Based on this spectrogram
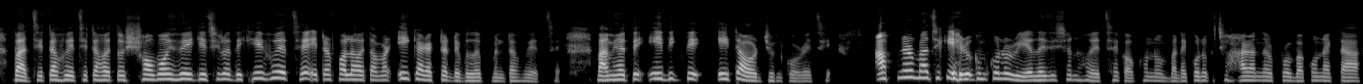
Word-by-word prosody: বা, 200 Hz, -, +9 dB, 0.2 s
যেটা 215 Hz, +2 st, +1 dB
হয়েছে 205 Hz, -1 st, -1 dB
এটা 210 Hz, -, -1 dB
হয়তো 205 Hz, +1 st, -1 dB, 0.2 s
সময় 235 Hz, +1 st, +3 dB
হয়ে 250 Hz, 0 st, +6 dB
গিয়েছিল 240 Hz, +1 st, -1 dB
দেখেই 270 Hz, +5 st, 0 dB
হয়েছে। 280 Hz, -3 st, +2 dB
এটার 230 Hz, 0 st, -3 dB
ফলে 230 Hz, -1 st, +3 dB
হয়তো 210 Hz, 0 st, -2 dB
আমার 210 Hz, +1 st, -4 dB
এই 275 Hz, -, +3 dB
character 205 Hz, -3 st, +1 dB
development-টা 165 Hz, -1 st, -6 dB
হয়েছে 145 Hz, -4 st, -13 dB, 0.4 s
বা -, -, +5 dB
আমি 210 Hz, -, -1 dB
হয়তো 235 Hz, +2 st, +1 dB, 0.2 s
এই 265 Hz, -, +4 dB
দিক 260 Hz, -, -4 dB
দিয়ে 245 Hz, -3 st, +3 dB, 0.3 s
এইটা 250 Hz, +1 st, +1 dB
অর্জন 170 Hz, 0 st, -7 dB
করেছি। 145 Hz, -1 st, -12 dB, 0.6 s
আপনার 320 Hz, +3 st, +2 dB
মাঝে 300 Hz, -1 st, +2 dB
কি -, -, 0 dB
এরকম 245 Hz, +1 st, +3 dB
কোনো 260 Hz, -1 st, +1 dB
realization 195 Hz, +3 st, -3 dB
হয়েছে 170 Hz, +3 st, -7 dB
কখনো? 175 Hz, +4 st, -11 dB, 0.2 s
মানে 165 Hz, +1 st, -7 dB
কোনো 190 Hz, -, -5 dB
কিছু 185 Hz, +5 st, -11 dB
হারানোর 185 Hz, -1 st, -3 dB
পর 185 Hz, -, -6 dB
বা 165 Hz, -, -3 dB
কোনো 180 Hz, -1 st, -8 dB
একটা 165 Hz, -1 st, -3 dB
205 Hz, 190 wpm, -23 LUFS, 175-245 Hz, 0.6 s, বা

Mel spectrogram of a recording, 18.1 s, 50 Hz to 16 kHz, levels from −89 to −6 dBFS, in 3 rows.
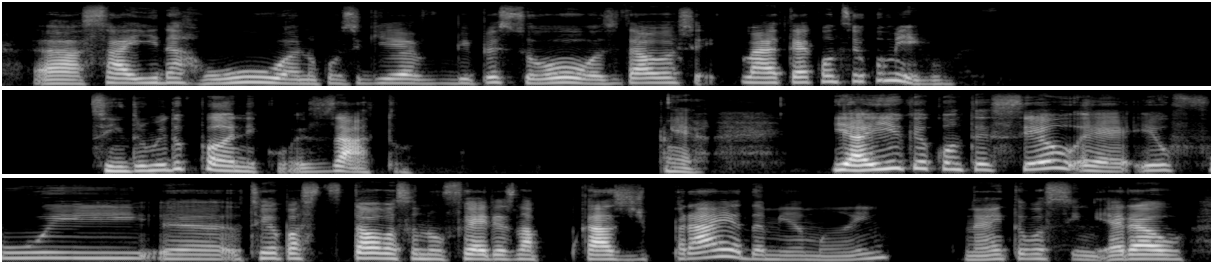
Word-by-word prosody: ah, 165 Hz, -1 st, +1 dB
sair 195 Hz, +3 st, 0 dB
na 205 Hz, 0 st, -3 dB
rua, 195 Hz, +2 st, -2 dB
não 165 Hz, -, -8 dB
conseguia 175 Hz, +2 st, -5 dB
ver 170 Hz, +2 st, -12 dB
pessoas 200 Hz, -4 st, -1 dB
e -, -, -20 dB
tal, 200 Hz, +1 st, +2 dB
eu 210 Hz, -, -5 dB
sei -, -, -15 dB
mas 215 Hz, -1 st, +4 dB
até 220 Hz, +2 st, 0 dB
acontecer 250 Hz, +2 st, -5 dB
comigo. 235 Hz, -, -5 dB, 1.7 s
Síndrome 205 Hz, +2 st, 0 dB
do 285 Hz, +4 st, -2 dB
pânico, 200 Hz, -, -1 dB
exato. 155 Hz, -2 st, 0 dB, 1.3 s
É. 155 Hz, -3 st, -7 dB, 0.6 s
E 245 Hz, -, +4 dB
aí 240 Hz, +7 st, +9 dB
o -, -, -1 dB
que 305 Hz, -, -1 dB
aconteceu 270 Hz, +1 st, 0 dB
é, 190 Hz, -4 st, -1 dB
eu 225 Hz, +1 st, -2 dB
fui, 230 Hz, 0 st, -7 dB
eh, 195 Hz, -1 st, -5 dB
eu 185 Hz, -, -11 dB
tenho 225 Hz, +1 st, -3 dB
estava 225 Hz, +1 st, +3 dB
passando 200 Hz, -2 st, -2 dB
férias 190 Hz, -1 st, +2 dB
na 185 Hz, -, +1 dB, 0.2 s
casa 185 Hz, -3 st, +6 dB
de 175 Hz, -, -16 dB
praia 245 Hz, +7 st, +4 dB
da 195 Hz, -, -6 dB
minha 170 Hz, -2 st, -12 dB
mãe, 165 Hz, +8 st, -11 dB, 0.4 s
né, 165 Hz, +2 st, -5 dB
então, 200 Hz, +1 st, -8 dB
assim, 180 Hz, -5 st, -10 dB
era 190 Hz, +2 st, +6 dB
o 185 Hz, -1 st, -7 dB
200 Hz, 155 wpm, -26 LUFS, 180-230 Hz, 1.7 s, aí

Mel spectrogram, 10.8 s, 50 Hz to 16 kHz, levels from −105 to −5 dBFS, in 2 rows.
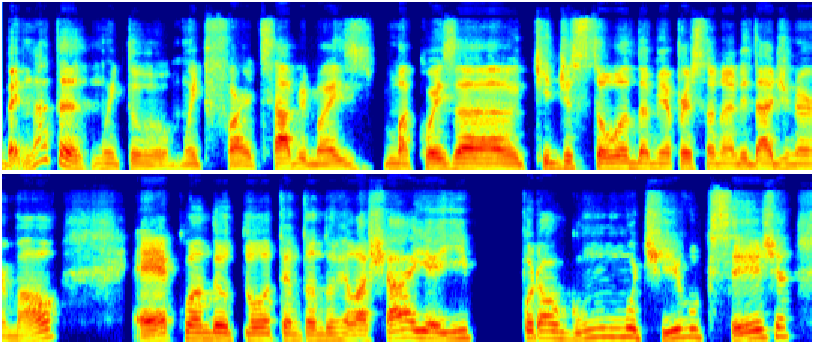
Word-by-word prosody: nada -, -, 0 dB
muito 100 Hz, -4 st, -6 dB
muito 100 Hz, 0 st, -6 dB
forte, 90 Hz, -1 st, -3 dB
sabe? 105 Hz, -1 st, +3 dB
Mas 100 Hz, +4 st, -3 dB
uma 105 Hz, -1 st, -2 dB
coisa 110 Hz, +1 st, +2 dB, 0.4 s
que 120 Hz, -, -2 dB
destoa 125 Hz, +1 st, 0 dB
da 115 Hz, -, -1 dB
minha 110 Hz, 0 st, -2 dB
personalidade 105 Hz, -2 st, -1 dB
normal, 100 Hz, -1 st, -2 dB, 0.5 s
é -, -, +6 dB
quando 140 Hz, 0 st, 0 dB
eu 140 Hz, -, +6 dB
estou 130 Hz, 0 st, -1 dB
tentando 125 Hz, -1 st, -3 dB
relaxar 130 Hz, +7 st, +1 dB
e 160 Hz, -, +4 dB
aí, 150 Hz, +2 st, 0 dB, 0.3 s
por 160 Hz, -1 st, 0 dB
algum 150 Hz, -2 st, -2 dB, 0.2 s
motivo 175 Hz, 0 st, +1 dB
que -, -, -7 dB
seja, 170 Hz, +8 st, +1 dB
115 Hz, 150 wpm, -23 LUFS, 105-140 Hz, 0.5 s, é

